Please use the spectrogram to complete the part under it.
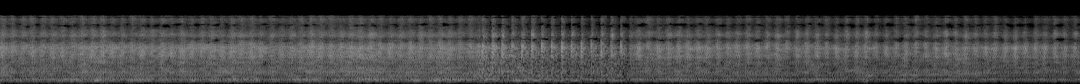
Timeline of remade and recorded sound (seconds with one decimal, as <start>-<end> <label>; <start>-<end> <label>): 0.0-4.8 remade; 4.8-6.3 recorded; 6.3-10.8 remade

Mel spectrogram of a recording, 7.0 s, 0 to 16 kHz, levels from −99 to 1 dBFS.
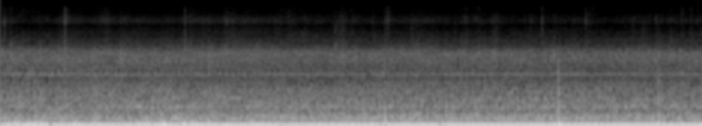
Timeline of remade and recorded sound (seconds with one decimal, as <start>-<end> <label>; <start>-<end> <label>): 0.0-0.5 recorded; 0.5-2.8 remade; 2.8-3.8 recorded; 3.8-4.4 remade; 4.4-7.0 recorded

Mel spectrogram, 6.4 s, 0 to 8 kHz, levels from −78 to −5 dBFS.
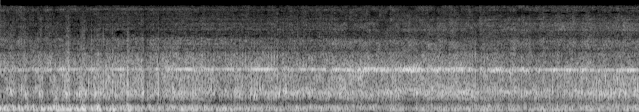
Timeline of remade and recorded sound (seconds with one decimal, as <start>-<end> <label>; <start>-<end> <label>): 0.0-0.6 remade; 0.6-3.4 recorded; 3.4-5.4 remade; 5.4-6.4 recorded

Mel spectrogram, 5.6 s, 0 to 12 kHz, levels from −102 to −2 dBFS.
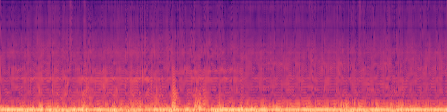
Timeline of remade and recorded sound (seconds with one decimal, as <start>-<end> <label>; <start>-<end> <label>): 0.0-5.6 remade

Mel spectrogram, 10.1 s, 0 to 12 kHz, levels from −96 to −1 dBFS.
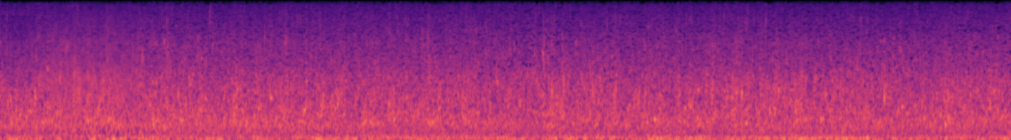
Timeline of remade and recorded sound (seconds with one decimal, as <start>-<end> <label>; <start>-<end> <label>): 0.0-0.5 recorded; 0.5-1.4 remade; 1.4-10.1 recorded

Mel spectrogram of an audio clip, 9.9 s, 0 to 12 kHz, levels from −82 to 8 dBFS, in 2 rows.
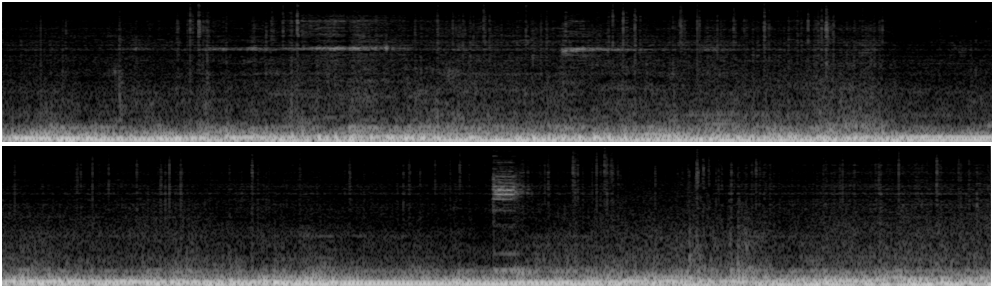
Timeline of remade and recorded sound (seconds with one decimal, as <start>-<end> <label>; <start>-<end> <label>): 0.0-8.0 remade; 8.0-8.5 recorded; 8.5-9.9 remade

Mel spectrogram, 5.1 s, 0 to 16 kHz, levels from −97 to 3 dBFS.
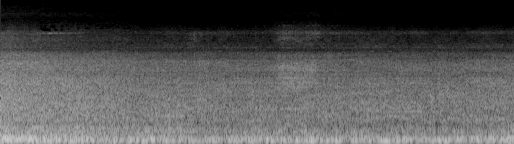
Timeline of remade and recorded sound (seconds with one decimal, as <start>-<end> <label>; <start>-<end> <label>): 0.0-0.4 remade; 0.4-1.3 recorded; 1.3-5.1 remade

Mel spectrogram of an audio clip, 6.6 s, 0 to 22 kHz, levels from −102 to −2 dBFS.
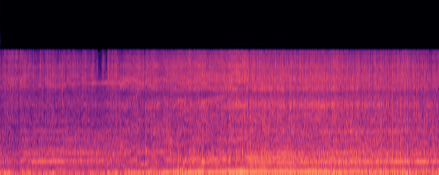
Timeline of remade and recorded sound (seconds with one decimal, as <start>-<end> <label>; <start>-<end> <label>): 0.0-1.8 recorded; 1.8-3.7 remade; 3.7-6.6 recorded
